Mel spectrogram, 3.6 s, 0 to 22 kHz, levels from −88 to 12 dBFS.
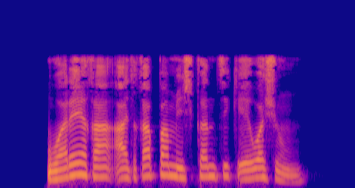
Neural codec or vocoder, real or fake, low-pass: none; real; 7.2 kHz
